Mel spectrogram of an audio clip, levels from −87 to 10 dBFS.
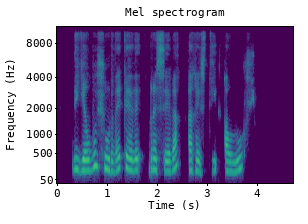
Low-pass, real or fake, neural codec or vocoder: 9.9 kHz; fake; codec, 44.1 kHz, 2.6 kbps, SNAC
